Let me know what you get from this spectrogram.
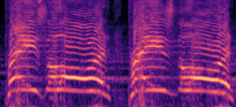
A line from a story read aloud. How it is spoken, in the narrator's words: she started shouting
